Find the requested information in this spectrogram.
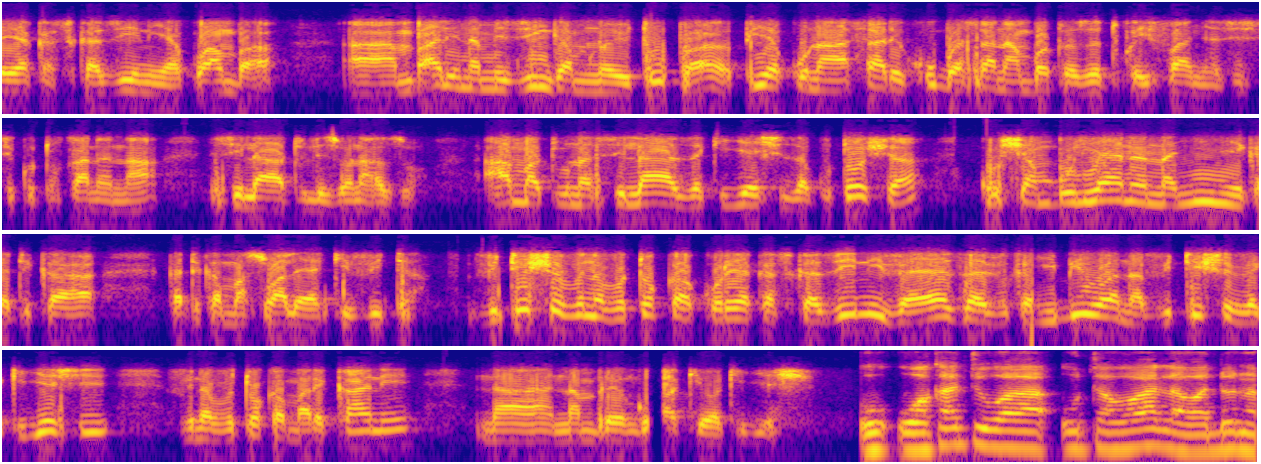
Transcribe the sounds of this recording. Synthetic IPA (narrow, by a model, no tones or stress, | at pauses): ɛakaskazinijakwamba̰ | mbalinamiziŋɡam̩najɔtupapiakunaːθaɾikuɓwasanaːmbajɔtuɛzatu̥kaifaɲasisiku̥tɔkananasilahatulizɔna̰zɔ̰ | a̰matunasilahazakiʄɛʃizakutɔʃakuʃambuliananaɲiɲikatikakati̥kamaswalajakivita | vitiʃɔvinavjɔtɔkakɔɾɛakaskazinivjaɛzavikaʄiɓiwanavitiʃɔvjakiʄɛʃivinavjɔtɔkamaɾɛkaninanam̩ɾɛŋɡɔwakɛwakiʄɛʃi̥ | wakatiwautawalawaɗɔna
